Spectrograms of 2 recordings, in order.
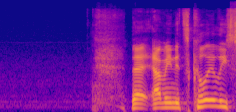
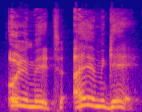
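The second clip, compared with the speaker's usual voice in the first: mock Japanese accent; 2 semitones higher than usual. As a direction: put on a caricatured Japanese accent. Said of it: "The Japanese talk like this".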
